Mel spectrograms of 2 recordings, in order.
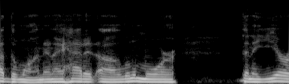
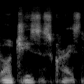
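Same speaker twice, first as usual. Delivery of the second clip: low, soft inward groan of dread; quiet dismay; 9 semitones lower, 8 dB quieter than usual. Retold or imitated. Patient recognized before his colonoscopy, low muttered dismay. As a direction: mutter it under your breath.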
